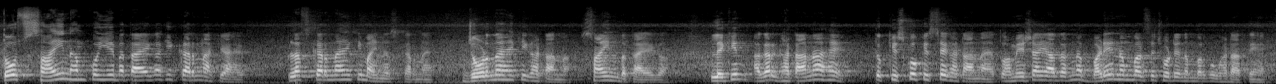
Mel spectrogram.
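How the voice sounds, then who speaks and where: An Indian man teaches a maths class step by step in a fairly high, slightly bright voice with big pitch swings and a moderate pace. He repeats the key rules and keeps questioning his students to check they understand. A faint hum runs in the background.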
